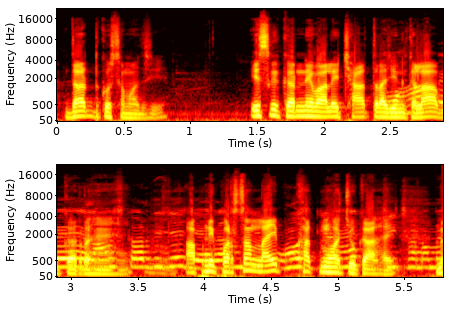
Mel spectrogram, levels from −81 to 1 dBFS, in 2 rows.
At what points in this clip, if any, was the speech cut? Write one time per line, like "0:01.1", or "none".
none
